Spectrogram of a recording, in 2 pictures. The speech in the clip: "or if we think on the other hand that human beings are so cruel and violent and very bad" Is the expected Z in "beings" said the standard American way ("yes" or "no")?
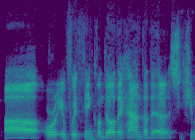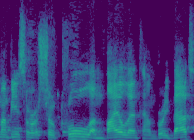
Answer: no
